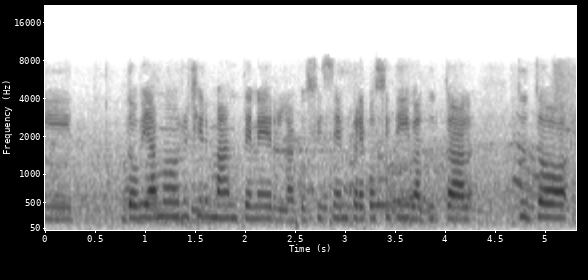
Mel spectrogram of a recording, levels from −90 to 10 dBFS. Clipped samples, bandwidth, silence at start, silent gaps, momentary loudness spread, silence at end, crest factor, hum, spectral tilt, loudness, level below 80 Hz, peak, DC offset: under 0.1%; 8.6 kHz; 0 s; none; 12 LU; 0 s; 16 dB; none; -5 dB/octave; -20 LUFS; -62 dBFS; -4 dBFS; under 0.1%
